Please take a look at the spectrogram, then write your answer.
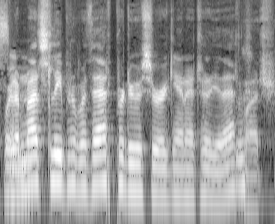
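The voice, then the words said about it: Passable put-on Irish accent. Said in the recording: “That was an okay Irish accent, I guess ... It should have been a Yorkshire accent.”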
